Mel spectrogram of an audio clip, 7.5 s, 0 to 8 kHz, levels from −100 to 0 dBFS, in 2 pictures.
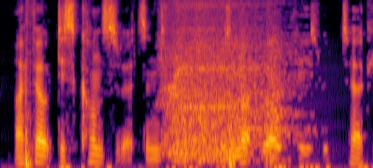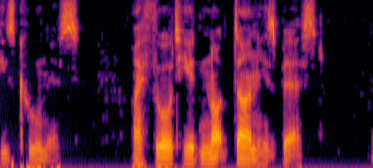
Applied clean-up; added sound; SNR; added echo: classical method spectral subtraction.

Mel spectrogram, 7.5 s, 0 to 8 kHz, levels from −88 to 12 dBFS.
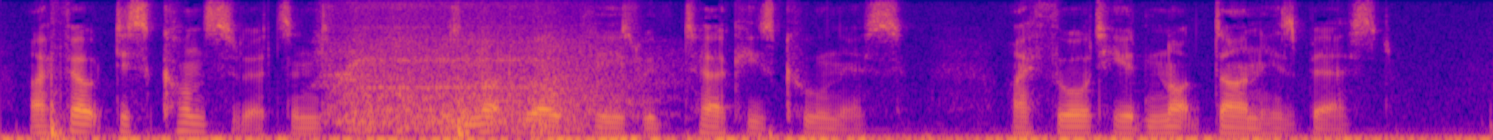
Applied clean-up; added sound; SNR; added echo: none; Thump, thud + Mechanisms; 4 dB; none.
